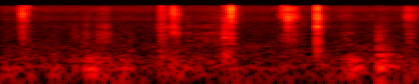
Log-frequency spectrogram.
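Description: A small blade cutting into a thin dry-transfer decal sheet: a handful of faint, short snipping clicks.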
